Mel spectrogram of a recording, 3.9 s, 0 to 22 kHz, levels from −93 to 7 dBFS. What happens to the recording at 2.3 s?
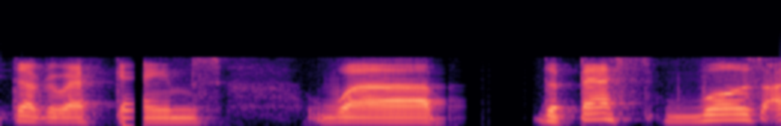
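Packet loss with pitch repetition hits at 2.18 to 2.32 s. Packets went missing, and the receiver bridged each gap by repeating the last pitch period and fading it out over about 50 ms. Losses are scattered across roughly half a second, adding up to about 340 ms. The longest run, 120 ms, outlasts that fade, so a held, buzzy tone decays into brief silence before the sound cross-fades back in through the narrowband G.711 telephone coding.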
